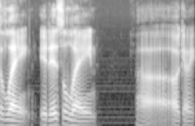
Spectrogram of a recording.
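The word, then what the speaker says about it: Elaina: It is pronounced Elaine, so I'm not gonna not say that it's Elaine.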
